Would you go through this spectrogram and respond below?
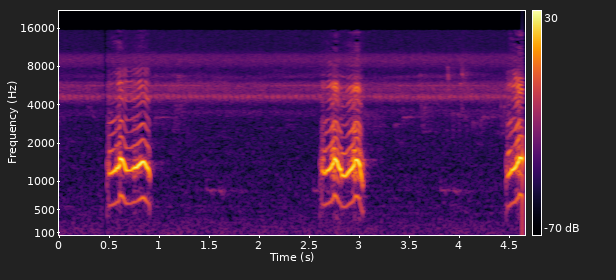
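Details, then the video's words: Green junglefowl female call that attracts males: three drawn-out, quavering, nasal notes spaced roughly two seconds apart against a continuous high hiss. "suara betina ayam hutan hijau super ampuh untuk memancing suara pejantan"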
